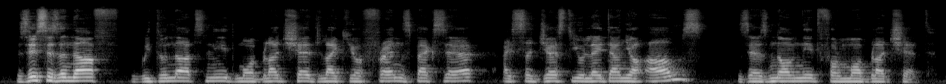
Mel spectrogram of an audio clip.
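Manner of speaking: loud, firm, stern, commanding voice. A player speaks as Vesmir, stepping forward, in a loud, stern voice. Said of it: "he will say in a loud, stern voice".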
